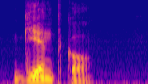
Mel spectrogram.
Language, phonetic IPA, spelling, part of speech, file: Polish, [ˈɟɛ̃ntkɔ], giętko, adverb, Pl-giętko.ogg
